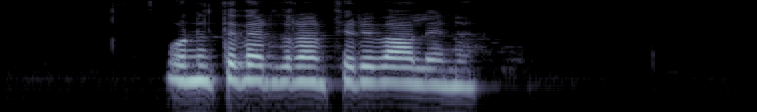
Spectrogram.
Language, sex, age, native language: Icelandic, female, 70-79, Icelandic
